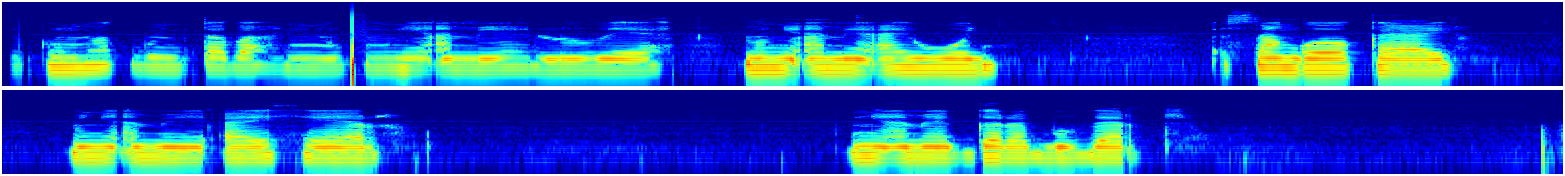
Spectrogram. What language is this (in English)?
Wolof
